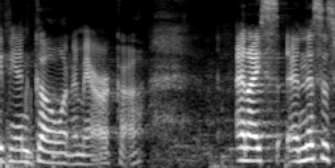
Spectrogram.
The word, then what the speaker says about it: Van Gogh: And it's really, actually, Van Gogh is really the better pronunciation, but whatever.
